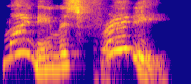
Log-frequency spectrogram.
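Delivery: high-pitched storybook character voice. Demonstrating the characters' voices, speaking as Freddie in a high-pitched voice. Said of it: "has a much lower voice".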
